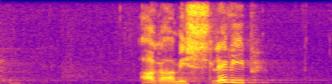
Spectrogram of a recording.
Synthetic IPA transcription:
ɑɡ̥ɑmisle̞vib̥

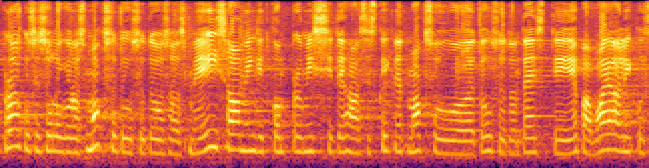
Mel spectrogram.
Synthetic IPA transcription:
prɑeɡ̥use̞so̞luko̞rːɑsmɑksut̪ɤwsud̪̥e̞o̞sɑsmeejsɑːmiŋɡ̥it̪̚ko̞mpro̞misːit̪e̞ɦɑsest̪̚kɤjkneːd̪mɑksut̪ɤwsud̪̥o̞nt̪æjest̪ie̞bɑvɑjɑliku

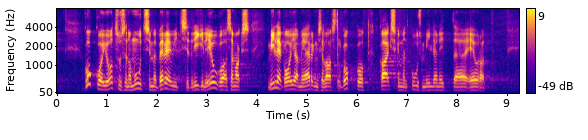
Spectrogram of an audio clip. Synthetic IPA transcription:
ko̞kːuojo̞t̪suse̞nɑmuːt̪sime̞pe̞ɾe̞yiːt̪ʲːi̥se̞d̪̥riːɡilejɤwkoɦɑse̞mɑks | milːe̞ɡ̥ɑo̞jːɑme̞jærɡ̥mise̞lɑːst̪ɑ̰lko̞kːukɑɦe̞ksɑ̥kymːe̞nd̪̥̚kuːsmilʲːjo̞nit̪ːˑe̞wɾo̞̰t̪ːˑ

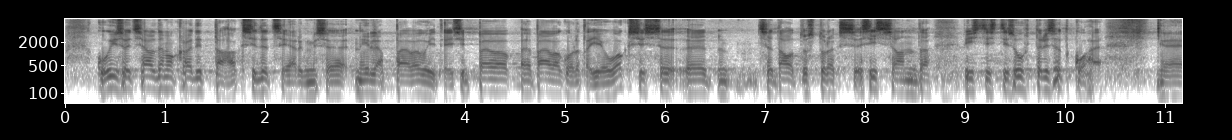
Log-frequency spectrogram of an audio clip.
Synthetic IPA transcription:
kujso̞t̪siɑld̪e̞mo̞krɑːd̪id̪̥̚t̪ɑɦɑksid̪̥e̞t̪se̞jærɡ̥mise̞ne̞lʲjɑpːæevɑvɤjt̪e̞jsipːpæevɑko̞rd̪̥ɑjɤwɑksːisse | se̞t̪ɑot̪ˑlust̪ule̞kssisːeɑnd̪̥ɑviːst̪ist̪isuht̪elise̞lt̪ko̞ɦḛ

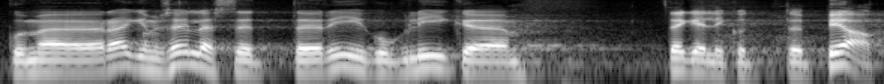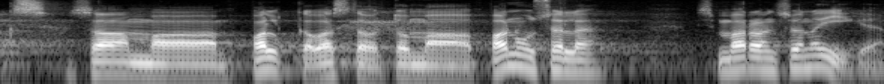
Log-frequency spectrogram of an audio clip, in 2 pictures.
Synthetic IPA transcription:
kujme̞ɾæːɡ̥ime̞se̞lːe̞st̪e̞t̪ːriːɡuɡliːɡ̥e | t̪ːe̞ɡ̥e̞likult̪peɑkssɑːmɑpɑlkːˑɑvɑst̪ɑvɑlt̪ːˑo̞mɑpɑnuse̞le̞ | si̥smɑɑɾrvɑnet̪seonɤjɡ̥ḛ

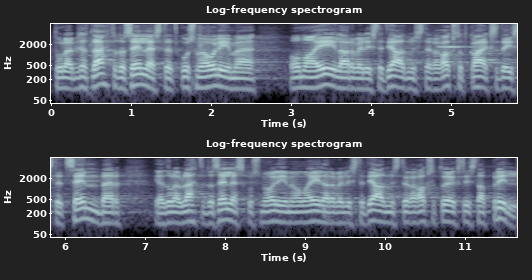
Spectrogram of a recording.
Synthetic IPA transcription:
t̪ule̞b̥lisɑt̪læht̪ud̪̥ɑse̞lːe̞st̪e̞t̪kusme̞o̞lʲime̞ | o̞mɑe̞ːlɑrve̞list̪e̞t̪e̞ɑd̪̥mist̪e̞ɡ̥ɑkɑkst̪uɦɑt̪kɑɦe̞ksɑd̪e̞jst̪̚d̪̥e̞t̪se̞mb̥e̞ɾ | jɑt̪ule̞b̥læht̪ud̪̥ɑse̞lːe̞st̪̚kusme̞o̞lʲime̞o̞mɑe̞ːlɑrve̞list̪e̞t̪eɑd̪̥mist̪e̞ɡ̥ɑkɑkst̪u̥ɑt̪yheksɑ̥t̪e̞jst̪ɑprilʲː

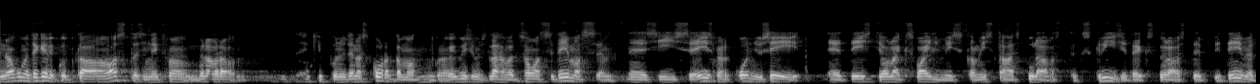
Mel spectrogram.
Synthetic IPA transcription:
nokumɑt̪e̞ɡe̞likult̪kɑɑst̪ɑsineksmɑ̰mɨnɑvɑɾɑ̰ | kipːunyːd̪e̞nːɑst̪ko̞rd̪̥ɑmɑkunɑ̰kɑkysimus̬e̥læɦevɑd̪̥jusɑmɑsːe̞t̪e̞ːmɑsːe̞̰siːse̞ːsmærkːˑo̞njuse̞ː | e̞t̪ˑːe̞ːst̪io̞le̞ksvɑlʲmiskɑmist̪ɑɦe̞st̪ule̞vɑ̰st̪ekskriːsid̪e̞kst̪ulevɑ̰st̪epːˑid̪̥e̞ːmiɑ

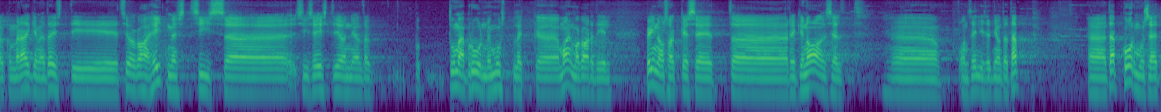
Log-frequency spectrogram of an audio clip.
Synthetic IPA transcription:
kujme̞ɾæːɡimet̪ɤ̞e̞st̪iseo̞kɑɦe̞ɦejt̪me̞st̪siːs | sise̞ːst̪io̞nːiø̞ld̪ɑ | t̪ume̞pruːlmejmust̪̚plekːmɑːilmɑkɑrd̪̥ilpe̞jno̞sɑkːe̞se̞d̪̥ | ɾe̞ɡionɑːlse̞lt̪ | o̞nse̞lʲːis̬d̪nimo̞ld̪ɑt̪æpːˑ | t̪æp̚ːko̞ːɾmuse̞d̪̥

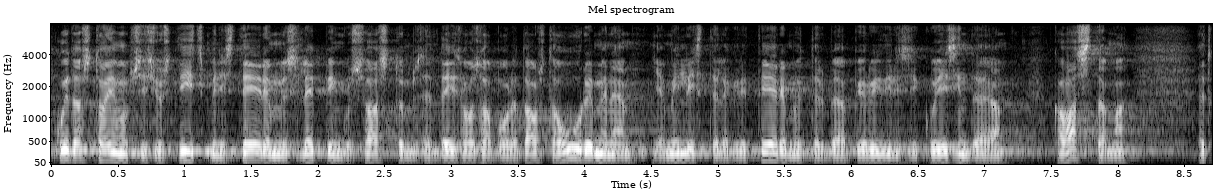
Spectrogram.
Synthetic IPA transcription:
kujd̪̥ɑst̪o̞jmub̥sisjust̪iːt̪sminist̪e̞ːɾjumisle̞pːˑiŋɡ̥usːeɑst̪umise̞lt̪e̞js̬e̞o̞sɑpo̞ːle̞t̪ɑwst̪ɑuːɾimine̞jɑmilːist̪e̞lkrit̪ːˑe̞ːɾjumit̪ːˑe̞lpeɑb̥juɾiːd̪̥ilisikuje̞s̬ʲind̪̥ɑjɑ | kɑvɑst̪ɑmɑ | e̞t̪̚

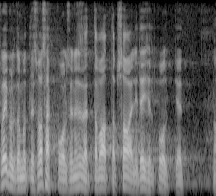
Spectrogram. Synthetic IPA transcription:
vɤjbo̞lːɑt̪ɑmɤt̪ːˑlesvɑsɑk̚po̞ːlsenːɑseɑet̪ːɑvɑːt̪ːˑɑb̥sɑːlʲit̪e̞js̬elt̪̚po̞ːlt̪ˑjɑet̪ | no

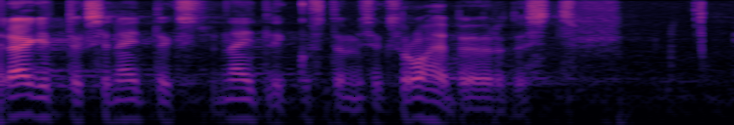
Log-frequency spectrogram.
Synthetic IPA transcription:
rʔæːɡ̥it̪ːˑɑkse̞næjt̪ːˑe̞ksnæjt̪ˑlikːˑust̪ɑmiseksro̞ɦepø̞ːɾd̪̥est̪

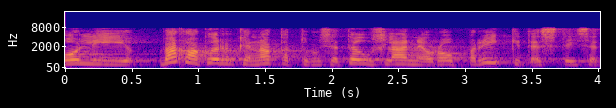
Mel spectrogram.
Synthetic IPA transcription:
o̞lʲi | væɡ̥ɑkɤrɡ̥e̞nɑkˑːɑt̪ːˑumise̞t̪ɤwslæːneewɾo̞ːpːɑɾiːkːˑid̪̥e̞st̪e̞jse

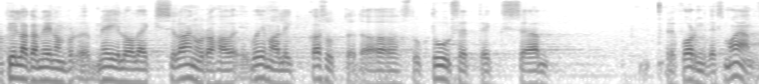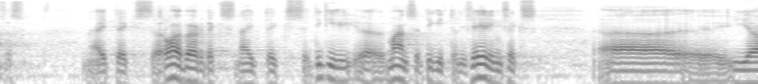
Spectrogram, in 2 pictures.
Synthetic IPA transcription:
kylːɑɡ̥ɑme̞jlo̞npme̞jlo̞le̞kslɑenuɾɑɦɑvɤjmɑlikːɑsut̪ːˑɑ̰d̪̥ɑ̰st̪rukt̪uːrse̞t̪ːˑe̞ks | re̞fo̞rmid̪̥e̞ksmɑjɑnd̪̥use̞s | næ̰jt̪ːˑe̞ksrʔo̞ɦe̞pøːɾd̪̥eksnæjt̪ːˑe̞ksd̪iimɑjɑnd̪u̥sed̪iɡ̥it̪ːˑɑlise̞ːɾimise̞ks | jɑ

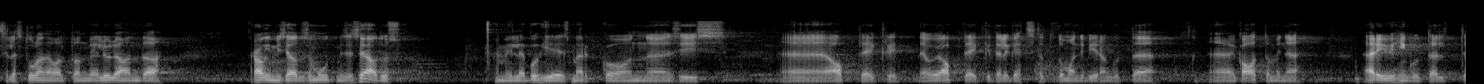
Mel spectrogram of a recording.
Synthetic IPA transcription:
se̞lːe̞st̪ːule̞ne̞vɑlt̪ːˑo̞nme̞jlyle̞ɑnd̪̥ɑ | rʔɑvimise̞ɑd̪us̬e̞muːt̪ːˑmise̞se̞ɑd̪̥us | milːe̞pɤɦie̞ːsmærkːˑo̞nsiːs | ɑp̚t̪e̞ːkɾivɤjɑp̚t̪e̞ːkɾid̪̥e̞leke̞ht̪est̪ɑt̪ːˑud̪o̞mɑnd̪̥ipiːɾɑŋɡ̥ut̪ːˑe̞ | kɑ̰ˑo̰t̪ːˑɑmine̞ | æ̰ɾiyɦiŋɡ̥ut̪ːˑe̞lt̪ˑ

